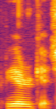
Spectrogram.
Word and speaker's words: Birgit: Birgit. She said the first syllable, beer. Birgit.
